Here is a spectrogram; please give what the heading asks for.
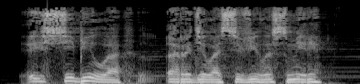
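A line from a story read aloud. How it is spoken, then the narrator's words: Strained, choked voice. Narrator (Russian): наконец сказал граф каким-то сдавленным голосом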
